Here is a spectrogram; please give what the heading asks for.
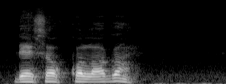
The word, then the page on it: ᏕᏐᏆᎳᎦ: desoqualaga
